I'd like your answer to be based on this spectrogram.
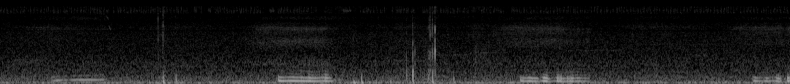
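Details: A sleeping pet cat snoring: soft, low rumbling snores about every four seconds over faint room noise; harmless sleep snoring, owner says unedited.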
